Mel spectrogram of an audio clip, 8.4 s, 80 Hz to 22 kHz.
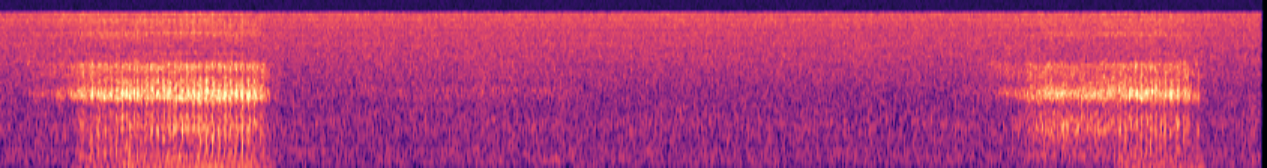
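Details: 3-year-old mastiff during an afternoon nap: two rough, rattling snores about six seconds apart over steady background hiss; snoring.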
